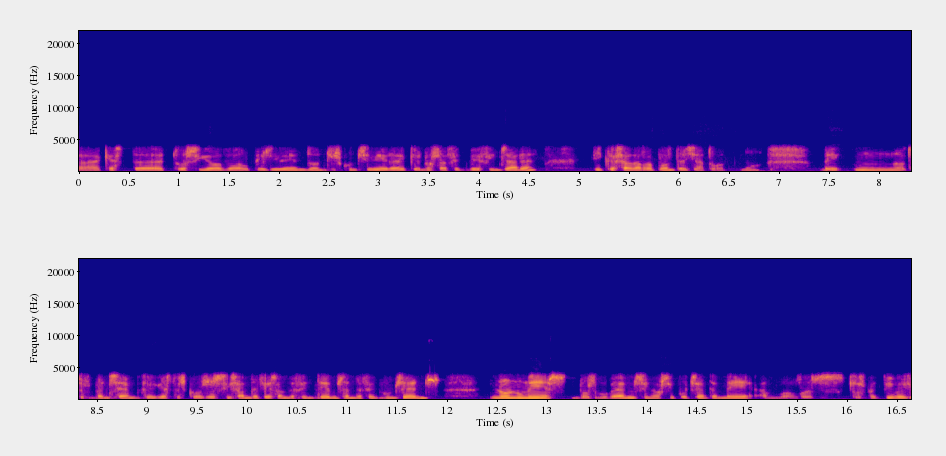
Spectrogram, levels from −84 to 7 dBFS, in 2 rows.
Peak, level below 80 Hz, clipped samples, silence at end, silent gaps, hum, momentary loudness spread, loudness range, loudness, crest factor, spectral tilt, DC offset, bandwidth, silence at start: -4 dBFS; -68 dBFS; under 0.1%; 0 s; none; none; 13 LU; 7 LU; -24 LUFS; 22 dB; -8 dB/octave; under 0.1%; 4.4 kHz; 0 s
